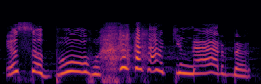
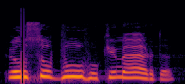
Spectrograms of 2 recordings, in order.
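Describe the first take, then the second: First: It is said in a silly witch-like voice. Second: It is said in a thick, deep voice. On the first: "Por exemplo, a da bruxa" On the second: "Agora você vai engrossar essa voz"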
